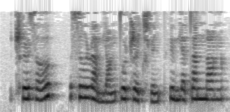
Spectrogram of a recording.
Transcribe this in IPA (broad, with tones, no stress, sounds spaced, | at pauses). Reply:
ʈ͡ʂʰ ɻ̩˧˥ s ɤ˧˥ | s ɹ̩˥ ɻ ä˥˩ m j ɑ˧˥ ŋ t̪ u˥ ʈ͡ʂ ɻ̩˥˩ t͡ɕʰ y˧˥ n pʰ y˥˧ m j ɛ˥˩ t̪ a˥ n n̪ ɑ˥ ŋ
